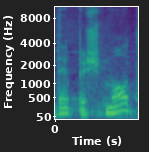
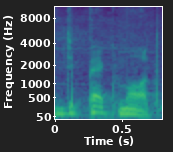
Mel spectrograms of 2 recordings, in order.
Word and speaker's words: Depeche Mode: Here he deliberately mispronounces the name of the band Depeche Mode as Deepak Mode, making a playful pun.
